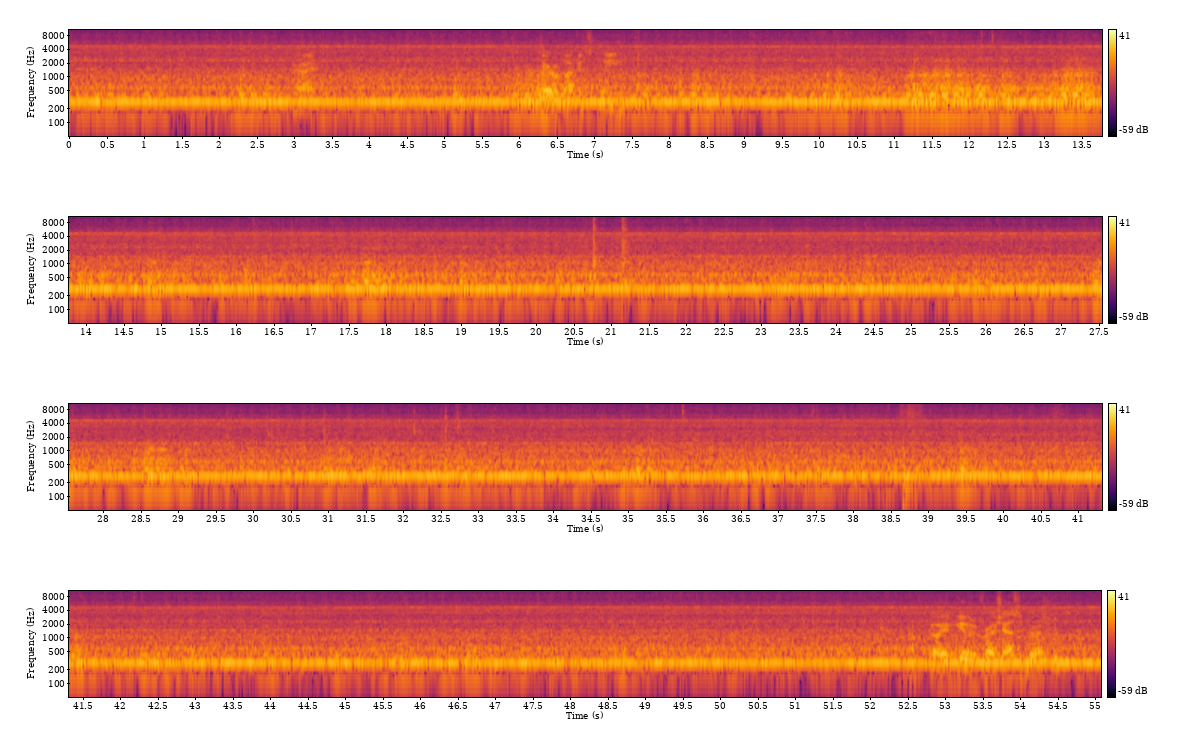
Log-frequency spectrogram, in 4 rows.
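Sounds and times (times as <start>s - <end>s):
metal lathe humming: 0.0s - 55.0s.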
